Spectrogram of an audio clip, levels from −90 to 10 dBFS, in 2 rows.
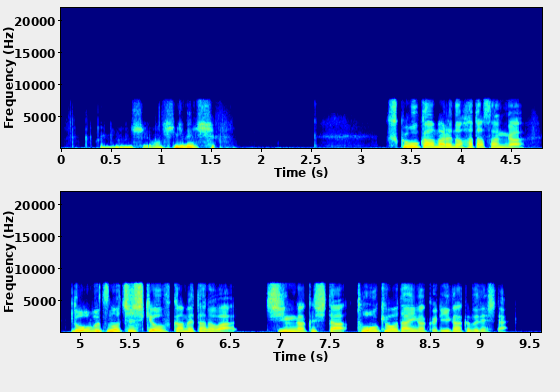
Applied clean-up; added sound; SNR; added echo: neural diffusion model UNIVERSE++.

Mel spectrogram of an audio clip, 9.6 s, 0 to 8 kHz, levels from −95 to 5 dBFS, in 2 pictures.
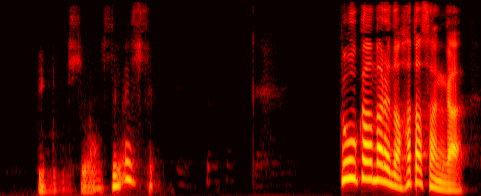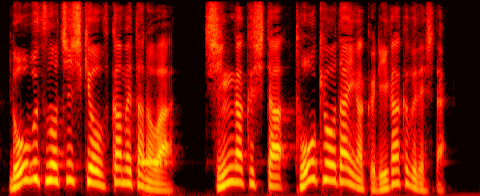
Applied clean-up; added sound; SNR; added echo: neural mask model DeepFilterNet 3.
